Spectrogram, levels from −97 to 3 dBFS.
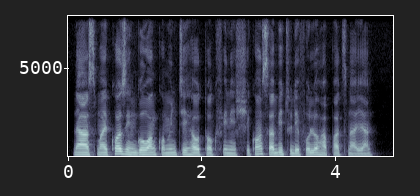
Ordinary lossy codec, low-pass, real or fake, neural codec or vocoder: none; none; real; none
